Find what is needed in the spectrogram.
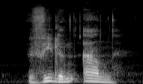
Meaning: inflection of aanvallen: 1. plural past indicative 2. plural past subjunctive
- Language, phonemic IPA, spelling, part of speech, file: Dutch, /ˈvilə(n) ˈan/, vielen aan, verb, Nl-vielen aan.ogg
